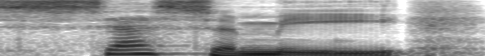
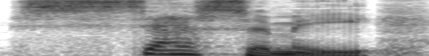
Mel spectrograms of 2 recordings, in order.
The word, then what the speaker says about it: sesame: And it's sésamo in Spanish, but it's sesame. Esa E se pronuncia como una E. E, sesame.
